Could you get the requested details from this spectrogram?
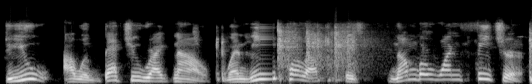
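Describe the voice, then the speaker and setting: A man's voice: on the high side, very animated, measured pace, very noisy. A man in a heated sports debate, insistent and repeating his points. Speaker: panelist. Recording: muffled phone audio.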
